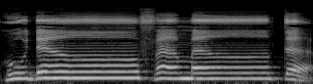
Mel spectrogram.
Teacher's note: jangan sebut tepat pada nun, tahan 2 harakat, bersedia sebut huruf yang selepas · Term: ikhfa hakiki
